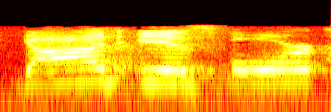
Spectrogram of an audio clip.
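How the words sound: The stress falls on the word 'us'. "And then the last time, us"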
